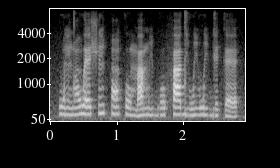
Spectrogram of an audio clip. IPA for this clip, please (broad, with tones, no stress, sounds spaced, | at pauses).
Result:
w ĩ˨ d ɔ̃˨˦ w ɛ˧ ʃ ĩ˦ k ɔ̃˦ k o˦˨ m a˨˦ m i˧ b o˧ f a˦ d i˧ w i˦ w i˧ ɡ e˧ k ɛ˨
